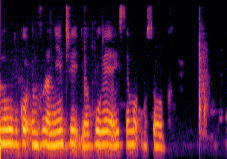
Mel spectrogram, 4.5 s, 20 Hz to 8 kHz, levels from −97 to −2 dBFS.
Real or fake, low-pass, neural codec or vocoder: fake; 7.2 kHz; codec, 16 kHz in and 24 kHz out, 2.2 kbps, FireRedTTS-2 codec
